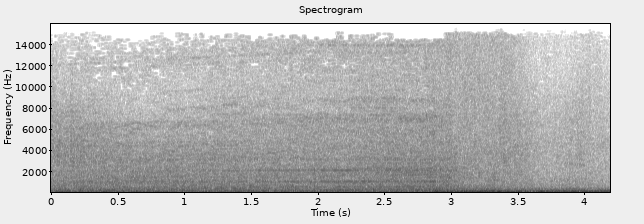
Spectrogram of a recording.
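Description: Intro sound effect: a loud, steady rushing noise over a low rumble, swelling slightly about three seconds in.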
